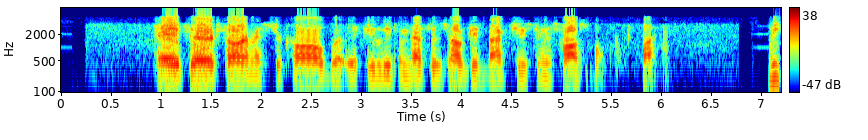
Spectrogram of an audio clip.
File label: phone greeting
